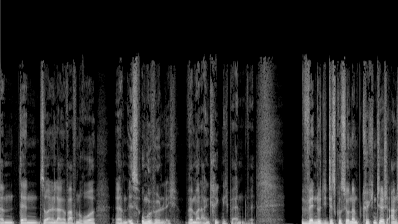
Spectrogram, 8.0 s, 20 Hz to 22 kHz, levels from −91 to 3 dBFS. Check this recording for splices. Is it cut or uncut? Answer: uncut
